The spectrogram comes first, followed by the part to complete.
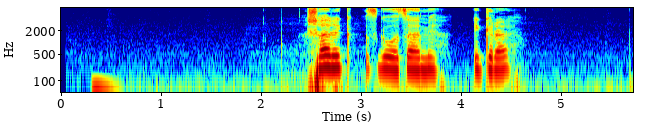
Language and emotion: Russian, neutral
